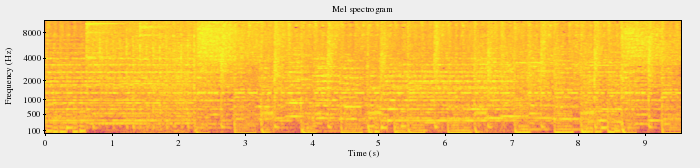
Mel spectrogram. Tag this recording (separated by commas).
Music, Dance music, Theme music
